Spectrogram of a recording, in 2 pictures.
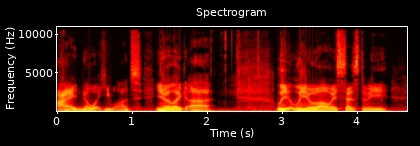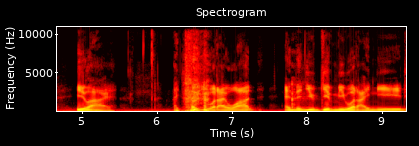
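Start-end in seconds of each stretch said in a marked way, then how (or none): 4.9-9.3 put-on Brazilian accent in English. Quoting what Leo always says to him, in Leo's Brazilian accent. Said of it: "I'm doing his accent very well".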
